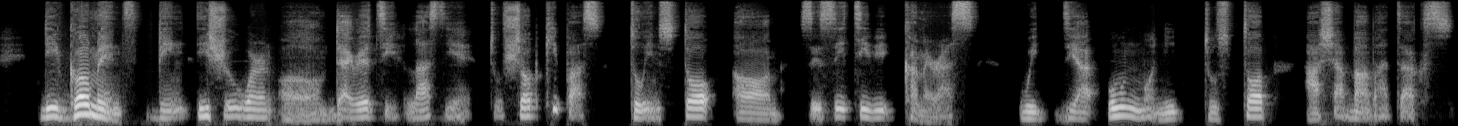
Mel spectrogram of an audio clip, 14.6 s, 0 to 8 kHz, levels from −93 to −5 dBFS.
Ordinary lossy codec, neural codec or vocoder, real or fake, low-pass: none; codec, 16 kHz, 0.5 kbps, X-Codec, HuBERT features, trained on LibriSpeech; fake; none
